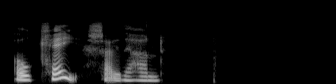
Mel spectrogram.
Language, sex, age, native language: Icelandic, female, 20-29, Icelandic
